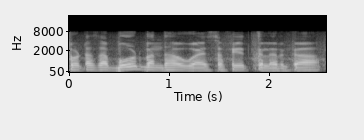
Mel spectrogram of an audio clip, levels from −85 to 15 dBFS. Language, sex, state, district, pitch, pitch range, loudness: Hindi, male, Uttar Pradesh, Lucknow, 125 Hz, 120-130 Hz, -15 LUFS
